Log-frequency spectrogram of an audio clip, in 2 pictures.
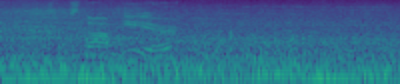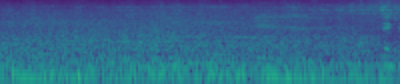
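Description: Train in the Satisfactory factory-building game pulling to a stop: a steady, loud rumbling roar of wheels and engine with faint squealing brake tones near the start, continuous throughout.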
